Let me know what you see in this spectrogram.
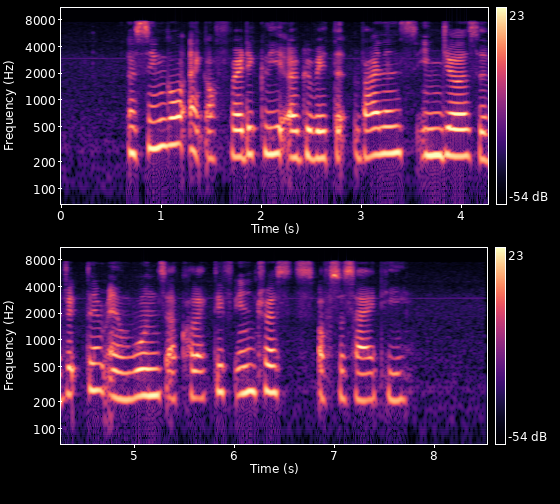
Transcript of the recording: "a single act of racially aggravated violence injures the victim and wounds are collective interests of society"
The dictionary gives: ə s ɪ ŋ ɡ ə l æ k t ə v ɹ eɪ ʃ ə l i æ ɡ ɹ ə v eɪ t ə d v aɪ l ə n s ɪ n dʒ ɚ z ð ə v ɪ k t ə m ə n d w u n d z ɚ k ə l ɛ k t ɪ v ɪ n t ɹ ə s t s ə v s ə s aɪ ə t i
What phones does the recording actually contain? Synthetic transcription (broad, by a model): ə s ɪ ŋ ɡ ə l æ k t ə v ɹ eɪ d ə l i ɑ ɡ ɹ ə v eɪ t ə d v aɪ l ə n s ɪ n dʒ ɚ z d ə v ɪ k t ə m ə n w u n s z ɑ k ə l ɛ k t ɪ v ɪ n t ɹ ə s t s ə f s ə s aɪ ə t i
